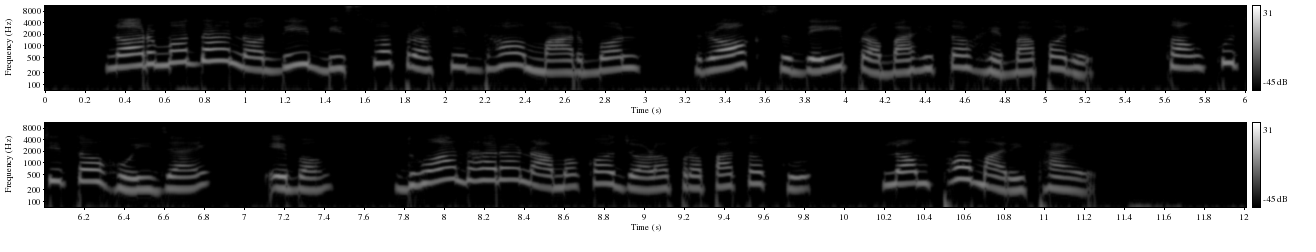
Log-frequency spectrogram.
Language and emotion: Odia, neutral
